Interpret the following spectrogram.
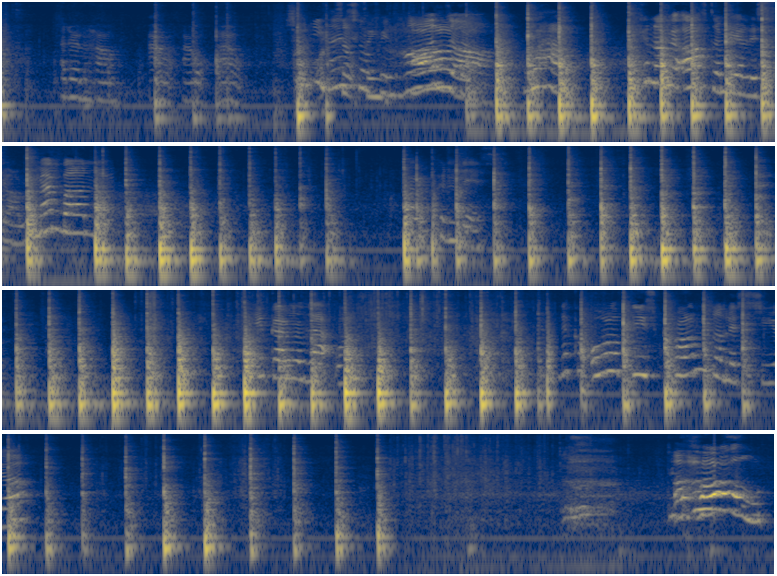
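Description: A wooden rolling pin pounding cookies in a plastic zip-lock bag on a tabletop, crushing them. It makes a long run of quick, even knocks, about three a second, which stop near the end.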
